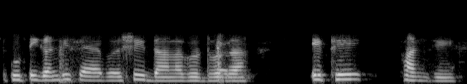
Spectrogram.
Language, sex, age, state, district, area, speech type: Punjabi, female, 30-45, Punjab, Muktsar, urban, conversation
